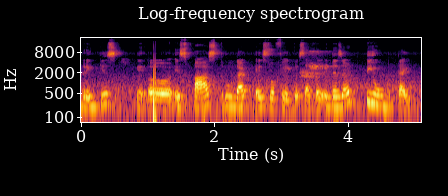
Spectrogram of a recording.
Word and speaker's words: oesophagus: Now your O is silent. You're going to pronounce it as esophagus.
